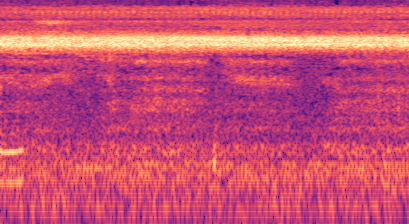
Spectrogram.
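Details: Insects calling in a mangrove, heard from a bridge: a steady, unbroken high shrill drone with a fainter even higher band above it, continuous throughout with no pauses.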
